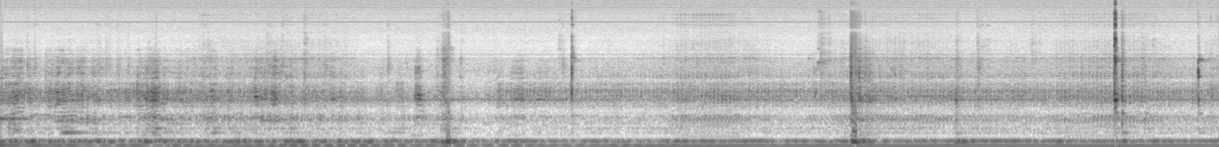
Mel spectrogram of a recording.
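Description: Race car's engine running at a low idle, heard from inside the stripped cabin, with a few sharp knocks and clunks, the loudest about two-thirds of the way in.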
